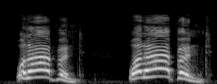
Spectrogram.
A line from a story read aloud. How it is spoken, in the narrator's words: he cried and trembled violently when he could not hear his own voice in his ears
